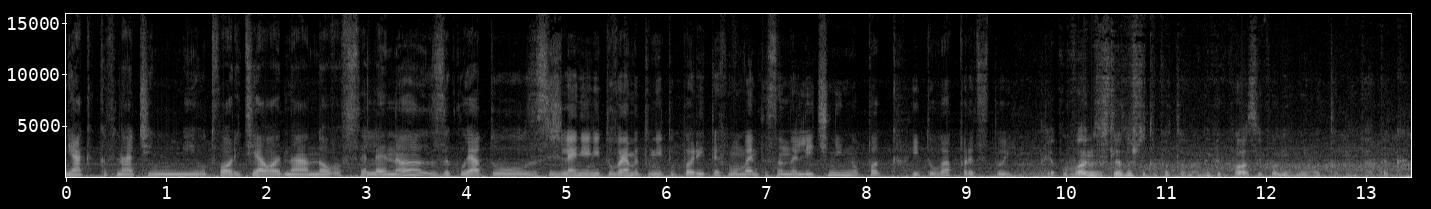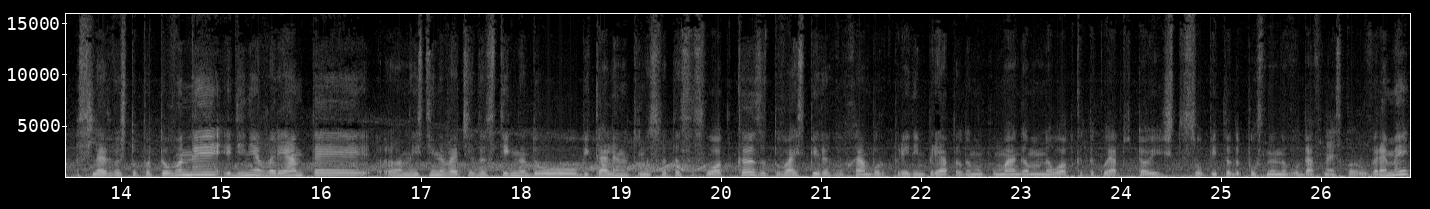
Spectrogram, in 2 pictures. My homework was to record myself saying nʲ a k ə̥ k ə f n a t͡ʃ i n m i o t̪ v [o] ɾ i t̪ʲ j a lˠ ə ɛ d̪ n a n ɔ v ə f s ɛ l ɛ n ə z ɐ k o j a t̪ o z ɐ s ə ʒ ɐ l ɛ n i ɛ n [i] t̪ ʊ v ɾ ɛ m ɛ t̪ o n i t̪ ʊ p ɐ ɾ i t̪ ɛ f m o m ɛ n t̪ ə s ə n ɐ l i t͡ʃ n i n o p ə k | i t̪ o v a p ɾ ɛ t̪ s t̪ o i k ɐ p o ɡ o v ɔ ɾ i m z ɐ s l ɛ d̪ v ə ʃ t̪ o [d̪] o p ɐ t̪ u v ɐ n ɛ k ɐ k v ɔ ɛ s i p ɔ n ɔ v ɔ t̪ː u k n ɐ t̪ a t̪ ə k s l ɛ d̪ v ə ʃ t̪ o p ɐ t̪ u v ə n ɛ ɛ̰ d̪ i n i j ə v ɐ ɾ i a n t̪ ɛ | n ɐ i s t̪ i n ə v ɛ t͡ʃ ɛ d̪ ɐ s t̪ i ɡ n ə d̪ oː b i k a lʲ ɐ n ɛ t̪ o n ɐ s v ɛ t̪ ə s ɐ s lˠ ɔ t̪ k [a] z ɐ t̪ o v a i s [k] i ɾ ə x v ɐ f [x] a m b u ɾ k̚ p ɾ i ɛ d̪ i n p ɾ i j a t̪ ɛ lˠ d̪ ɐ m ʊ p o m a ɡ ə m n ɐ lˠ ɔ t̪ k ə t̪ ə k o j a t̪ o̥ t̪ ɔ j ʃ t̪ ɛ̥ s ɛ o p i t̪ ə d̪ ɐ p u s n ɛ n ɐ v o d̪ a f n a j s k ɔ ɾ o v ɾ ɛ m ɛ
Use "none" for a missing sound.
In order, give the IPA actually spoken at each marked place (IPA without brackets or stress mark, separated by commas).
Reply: ɔ, i, t̪, ə, p, x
